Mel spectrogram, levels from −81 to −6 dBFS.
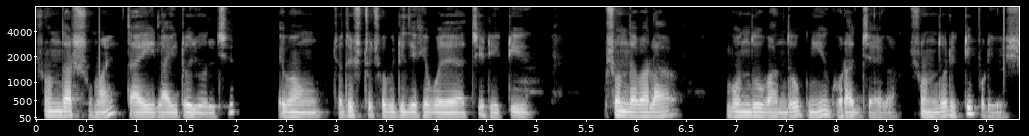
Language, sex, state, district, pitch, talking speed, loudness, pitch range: Bengali, male, West Bengal, Kolkata, 100 Hz, 140 wpm, -19 LUFS, 95-115 Hz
